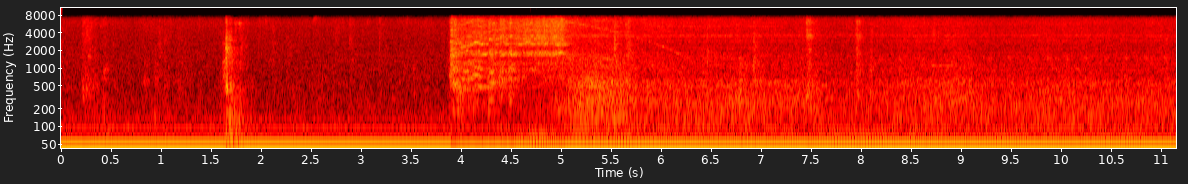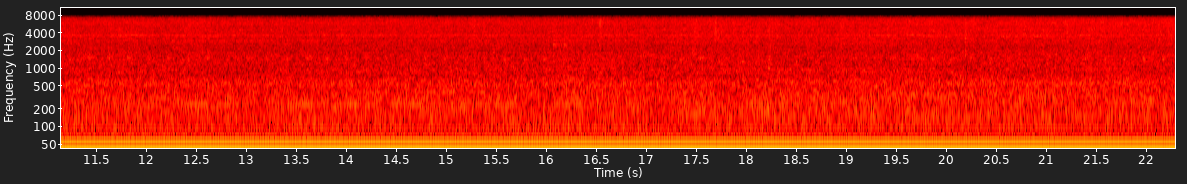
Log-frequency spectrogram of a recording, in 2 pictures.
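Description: An Infiniti car's engine starting about four seconds in after a few clicks, then running steadily at idle, loud.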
